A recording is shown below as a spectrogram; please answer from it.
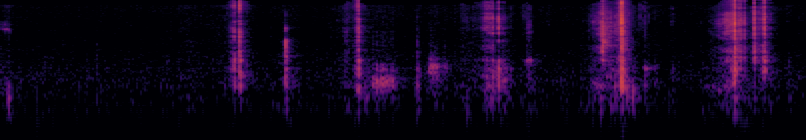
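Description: A yellow plastic serrated knife presses and draws lines across three flattened, solid discs of kinetic sand in green, purple and pink. The result is a series of short, crisp, bright scraping crunches with quiet pauses between them at an uneven pace.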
